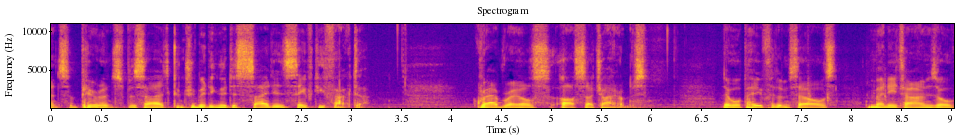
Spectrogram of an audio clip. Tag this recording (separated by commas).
Speech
